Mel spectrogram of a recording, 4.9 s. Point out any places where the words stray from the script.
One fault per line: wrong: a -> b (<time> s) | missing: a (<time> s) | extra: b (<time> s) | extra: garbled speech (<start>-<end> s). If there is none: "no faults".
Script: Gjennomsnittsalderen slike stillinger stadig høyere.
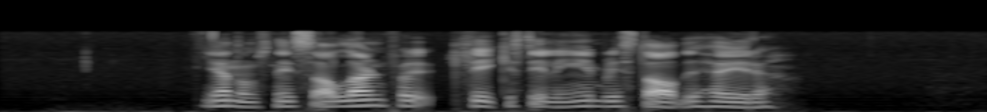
extra: for (2.0 s)
extra: blir (3.0 s)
